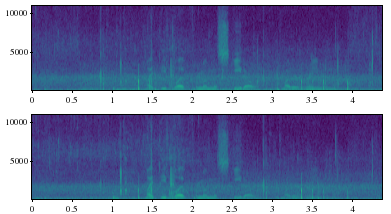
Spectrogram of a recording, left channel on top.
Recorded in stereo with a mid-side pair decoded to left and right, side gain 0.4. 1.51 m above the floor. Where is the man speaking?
45° right, 0.8 m; by 3.9 s 55° left, 2.0 m.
